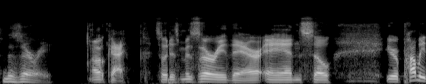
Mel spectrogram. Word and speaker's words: Missouri: Yeah, well, actually, Missouri really, it's only folks up north that really pronounce that A. I am in southwest Missouri. Okay, so it is Missouri there, and so you're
